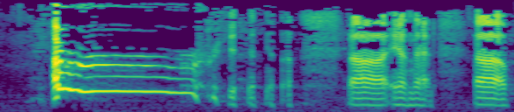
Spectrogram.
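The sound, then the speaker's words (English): Jackals howl: one long, steady wailing howl, then a quick run of sharp yips, followed by two shorter, mournful wailing cries. “I'll make a wailing like the jackals and a mourning like the ostriches.”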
